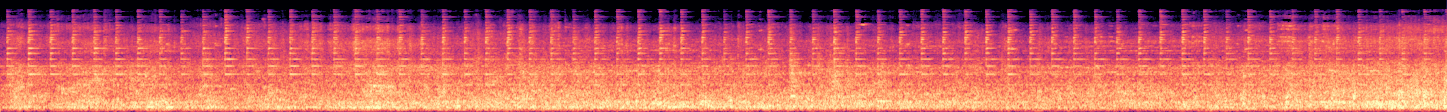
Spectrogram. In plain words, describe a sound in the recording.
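A freight train rumbles past close by, its wheels clacking rhythmically on the rails.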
